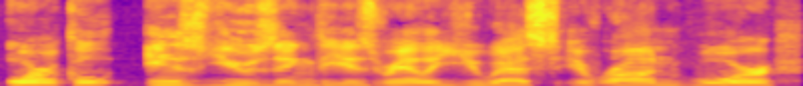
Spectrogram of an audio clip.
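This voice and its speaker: A man's voice: a little high, measured pace, no room sound. A man giving casual, explanatory news commentary as an online presenter.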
